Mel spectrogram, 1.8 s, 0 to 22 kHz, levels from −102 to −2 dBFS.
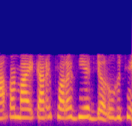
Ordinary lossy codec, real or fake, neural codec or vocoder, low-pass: none; fake; codec, 24 kHz, 0.9 kbps, WavTokenizer, small release; 3.6 kHz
